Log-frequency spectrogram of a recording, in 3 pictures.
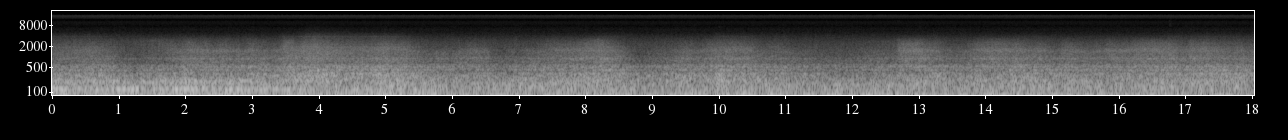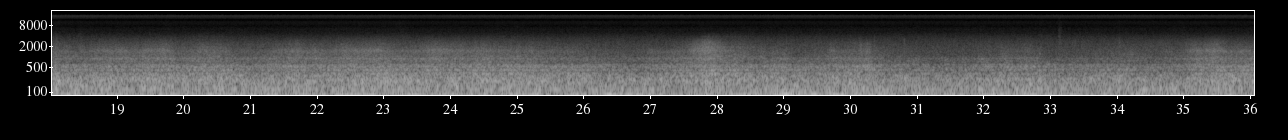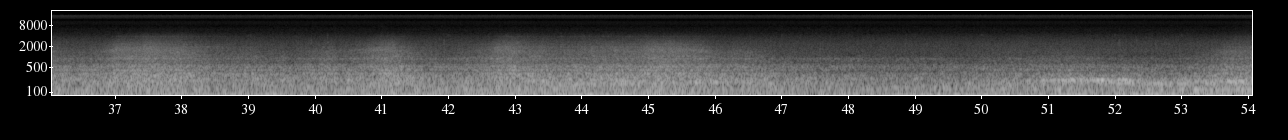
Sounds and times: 0.0s strong wind blowing on my window 54.0s

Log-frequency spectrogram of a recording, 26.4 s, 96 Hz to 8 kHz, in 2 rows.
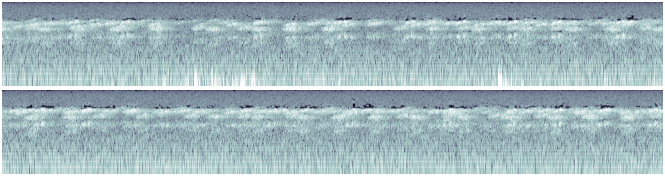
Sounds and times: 0.0s tree frogs 26.4s

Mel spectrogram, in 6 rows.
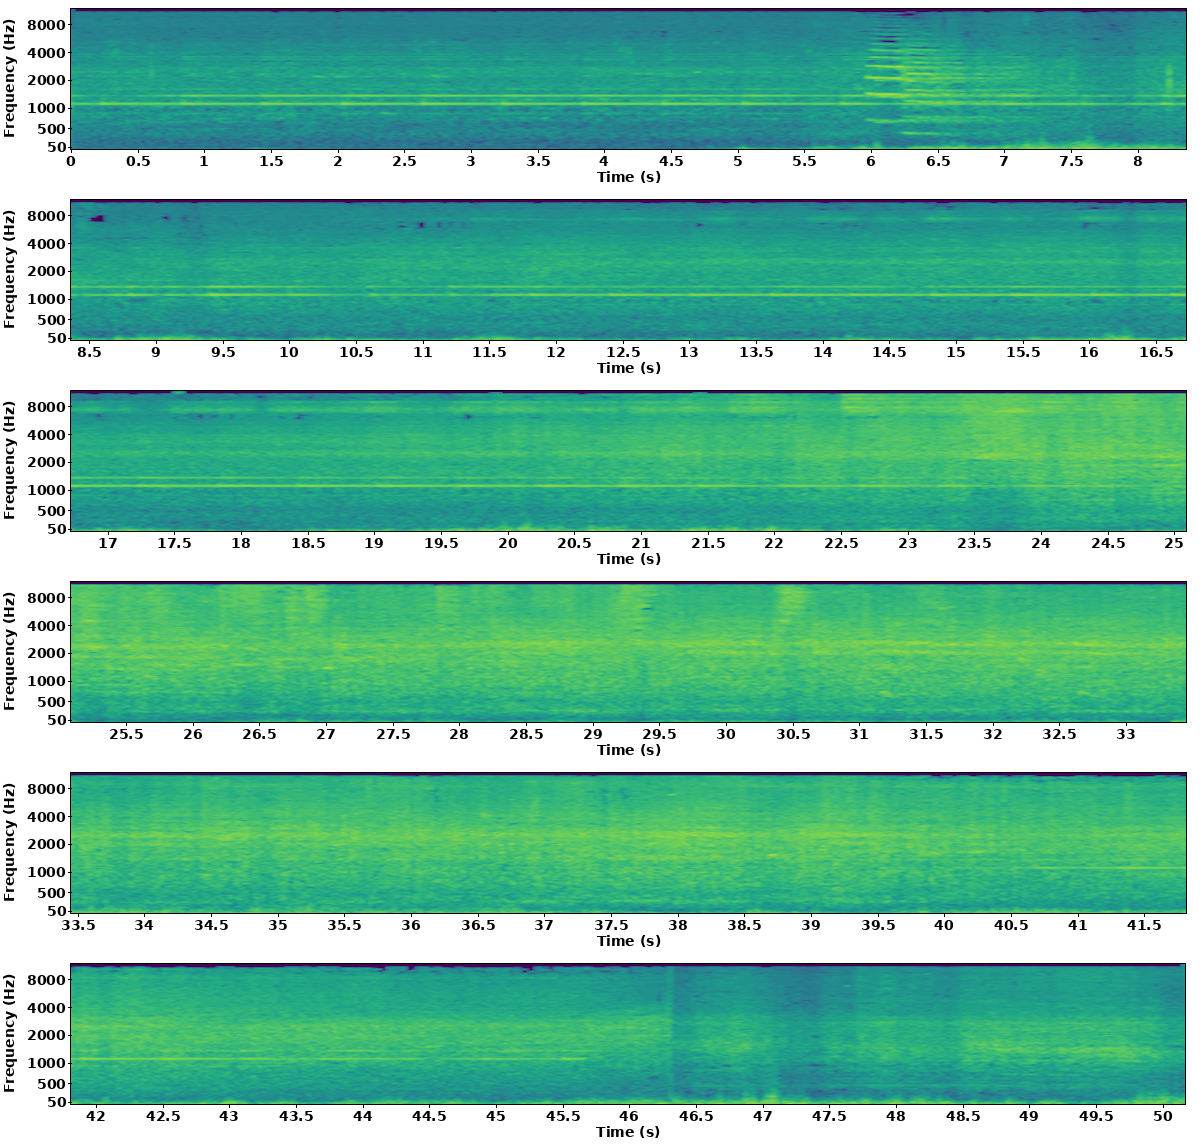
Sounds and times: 0.0s train passing 50.1s
6.0s horn 6.8s

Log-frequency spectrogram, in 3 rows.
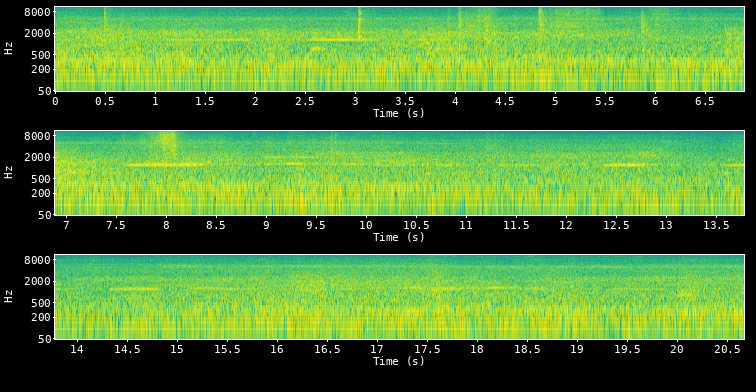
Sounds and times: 0.0s traffic 20.6s
4.0s two men were shoveling refuse off a concrete platform 6.2s
7.6s two men were shoveling refuse off a concrete platform 8.4s

